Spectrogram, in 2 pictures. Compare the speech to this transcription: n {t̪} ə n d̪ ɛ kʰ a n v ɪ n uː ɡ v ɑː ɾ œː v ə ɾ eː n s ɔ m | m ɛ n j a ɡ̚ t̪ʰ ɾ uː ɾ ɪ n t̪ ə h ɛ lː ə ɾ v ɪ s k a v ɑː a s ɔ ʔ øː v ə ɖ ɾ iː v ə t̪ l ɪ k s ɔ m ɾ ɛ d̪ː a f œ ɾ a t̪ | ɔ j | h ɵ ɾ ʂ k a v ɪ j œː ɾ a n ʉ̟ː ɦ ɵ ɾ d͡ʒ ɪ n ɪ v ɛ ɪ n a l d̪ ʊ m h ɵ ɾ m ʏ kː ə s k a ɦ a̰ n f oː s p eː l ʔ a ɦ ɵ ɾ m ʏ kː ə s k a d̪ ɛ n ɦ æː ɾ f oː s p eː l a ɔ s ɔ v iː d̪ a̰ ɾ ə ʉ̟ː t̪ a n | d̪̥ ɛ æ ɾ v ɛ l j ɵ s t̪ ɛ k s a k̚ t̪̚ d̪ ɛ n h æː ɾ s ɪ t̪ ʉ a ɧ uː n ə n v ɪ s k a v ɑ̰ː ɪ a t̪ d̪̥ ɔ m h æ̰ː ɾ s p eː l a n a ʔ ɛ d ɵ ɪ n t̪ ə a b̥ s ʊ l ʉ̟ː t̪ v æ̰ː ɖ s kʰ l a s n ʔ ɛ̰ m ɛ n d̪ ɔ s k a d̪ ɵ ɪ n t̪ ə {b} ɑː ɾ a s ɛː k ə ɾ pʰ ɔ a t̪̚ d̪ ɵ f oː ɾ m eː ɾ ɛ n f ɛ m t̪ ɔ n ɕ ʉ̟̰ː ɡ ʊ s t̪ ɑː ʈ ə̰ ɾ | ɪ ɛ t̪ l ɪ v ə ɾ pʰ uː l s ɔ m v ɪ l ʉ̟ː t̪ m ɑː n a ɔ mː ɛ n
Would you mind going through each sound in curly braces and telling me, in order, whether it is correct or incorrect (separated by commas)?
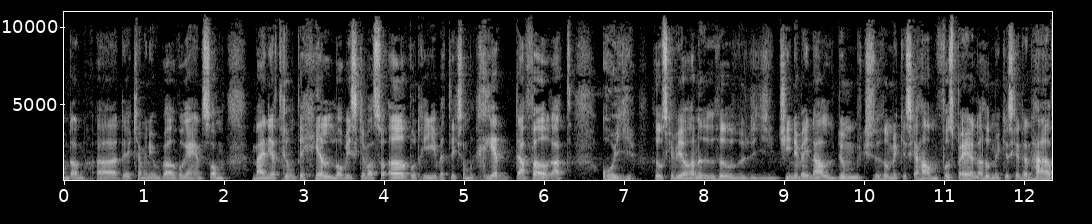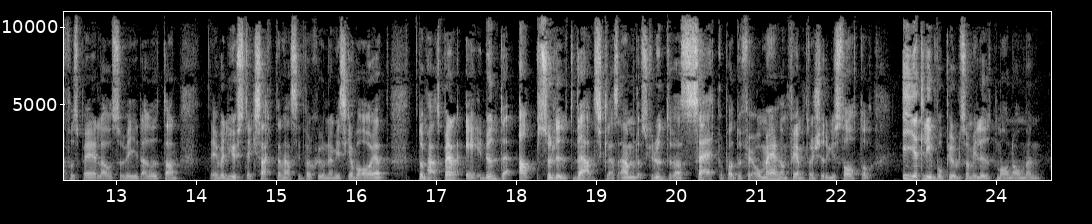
incorrect, incorrect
